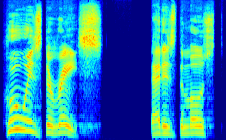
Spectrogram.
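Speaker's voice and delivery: demanding retold call; guards calling out. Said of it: "the guards would call out".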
